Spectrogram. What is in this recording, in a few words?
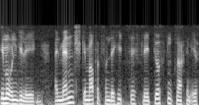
room speech 8kHz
